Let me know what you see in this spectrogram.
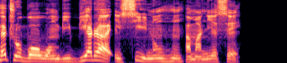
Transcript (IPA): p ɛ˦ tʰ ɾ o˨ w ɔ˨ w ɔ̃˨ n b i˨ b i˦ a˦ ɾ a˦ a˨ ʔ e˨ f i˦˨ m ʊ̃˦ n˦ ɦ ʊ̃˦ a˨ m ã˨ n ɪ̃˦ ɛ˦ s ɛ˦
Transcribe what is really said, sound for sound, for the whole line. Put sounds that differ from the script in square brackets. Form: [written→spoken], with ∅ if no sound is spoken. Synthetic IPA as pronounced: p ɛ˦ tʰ ɾ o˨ [w→b] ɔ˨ w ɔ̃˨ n b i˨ b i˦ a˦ ɾ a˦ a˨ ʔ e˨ [f→s] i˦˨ [m→n] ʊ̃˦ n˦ ɦ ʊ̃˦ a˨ m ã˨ n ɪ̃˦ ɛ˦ s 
